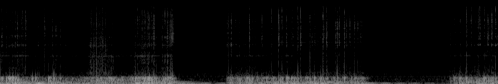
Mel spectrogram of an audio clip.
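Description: Long polished nails scratch and tap across the hollow black metal mesh grille of a Blue Yeti microphone. The result is dense, rumbling, low-heavy scraping in three bursts, separated by brief quieter pauses.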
